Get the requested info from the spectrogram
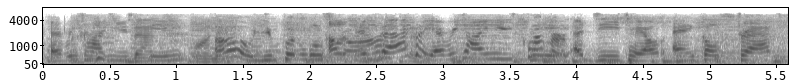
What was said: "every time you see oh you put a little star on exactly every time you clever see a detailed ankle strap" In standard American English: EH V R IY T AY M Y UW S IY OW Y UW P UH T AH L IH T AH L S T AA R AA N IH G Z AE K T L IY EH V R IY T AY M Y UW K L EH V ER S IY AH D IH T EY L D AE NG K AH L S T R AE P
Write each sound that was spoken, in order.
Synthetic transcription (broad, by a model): EH V R IY T AY M Y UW S IY OW Y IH P UH T AH L IH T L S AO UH IH G Z AE K T L IY EH V R IY T AY M Y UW S IY AH D IH T EY L D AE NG K L S T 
